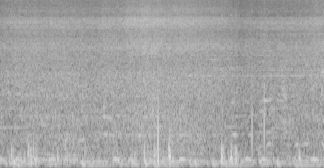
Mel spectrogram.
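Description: Wind buffeting the microphone in uneven gusts, a heavy low rumble, with faint sea surf beneath.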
